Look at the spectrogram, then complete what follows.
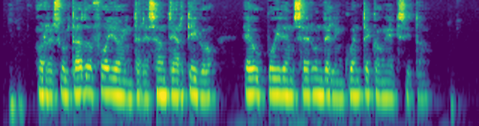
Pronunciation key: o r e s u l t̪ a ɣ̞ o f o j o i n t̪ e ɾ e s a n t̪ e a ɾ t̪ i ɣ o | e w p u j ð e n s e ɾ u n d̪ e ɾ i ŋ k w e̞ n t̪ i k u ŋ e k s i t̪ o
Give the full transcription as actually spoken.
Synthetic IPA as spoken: o r e s u l t̪ a ð̞ o f o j o i n t̪ e ɾ e s a n t̪ e a ɾ t̪ i ɣ o | e w p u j ð e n s e ɾ u n d̪ e l i ŋ k w e̞ n t̪ e k o ŋ e k s i t̪ o

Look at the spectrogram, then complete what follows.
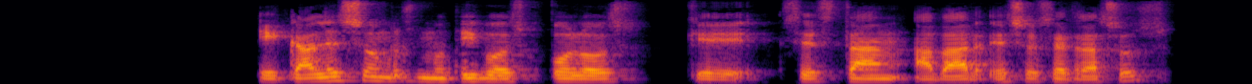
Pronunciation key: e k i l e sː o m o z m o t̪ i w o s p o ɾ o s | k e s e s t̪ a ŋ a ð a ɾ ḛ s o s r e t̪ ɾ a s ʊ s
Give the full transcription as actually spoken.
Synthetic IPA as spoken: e k a l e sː o ŋ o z m o t̪ i β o s p o l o s | k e s e s t̪ a ŋ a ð a ɾ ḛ s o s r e t̪ ɾ a s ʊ s

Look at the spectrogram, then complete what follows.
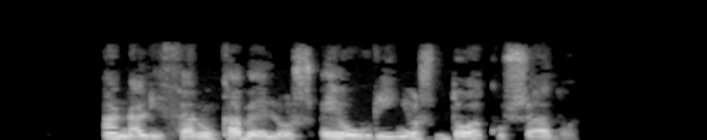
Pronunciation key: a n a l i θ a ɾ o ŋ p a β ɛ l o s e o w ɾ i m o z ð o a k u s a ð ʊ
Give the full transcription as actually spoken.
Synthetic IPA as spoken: a n a l i θ a ɾ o ŋ k a β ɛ l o s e o w ɾ i ɲ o z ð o a k u s a ð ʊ

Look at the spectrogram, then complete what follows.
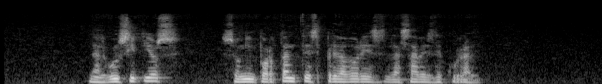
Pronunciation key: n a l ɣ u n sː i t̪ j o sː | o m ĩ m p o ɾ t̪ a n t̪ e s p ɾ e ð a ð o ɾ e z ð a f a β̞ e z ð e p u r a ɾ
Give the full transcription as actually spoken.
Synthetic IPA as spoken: n a l ɣ u n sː i t̪ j o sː | o ŋ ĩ m p o ɾ t̪ a n t̪ e s p ɾ e ð a ð o ɾ e z ð a s a β̞ e z ð e k u r a l

